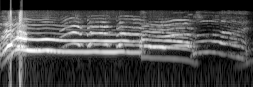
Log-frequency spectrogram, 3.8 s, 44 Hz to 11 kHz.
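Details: Siberian Husky howling in a vigil for the Whistler 100: a long sustained tone that slides downward, with rich harmonics and wavering pitch bends, preceded by a short sharp yelp.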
